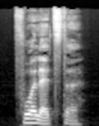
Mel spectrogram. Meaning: second to last, next to last, last but one, penultimate
- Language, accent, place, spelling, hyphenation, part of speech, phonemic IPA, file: German, Germany, Berlin, vorletzte, vor‧letz‧te, adjective, /ˈfoːrˌlɛtstə/, De-vorletzte.ogg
